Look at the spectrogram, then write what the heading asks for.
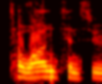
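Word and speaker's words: Tawantinsuyu: I am not going to attempt to pronounce it. No, Tawan is no. It looks like the hardest one. Tawan Tensuyu.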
